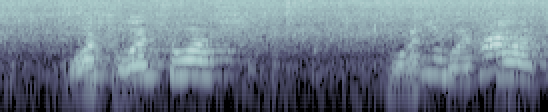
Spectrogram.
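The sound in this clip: Water runs at a kitchen sink as a mother gets her sons ready for dinner, a soft steady hiss under brief children's voices.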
